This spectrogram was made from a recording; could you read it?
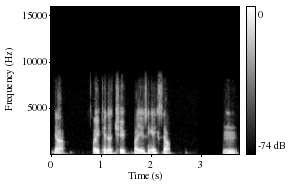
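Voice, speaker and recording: A man's voice: mid-range voice, steady tone, normal speed, no echo. A man with a Malaysian English accent, leading a casual discussion and stumbling through many restarts and fillers. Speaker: discussion leader.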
